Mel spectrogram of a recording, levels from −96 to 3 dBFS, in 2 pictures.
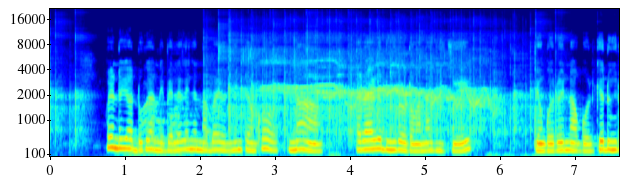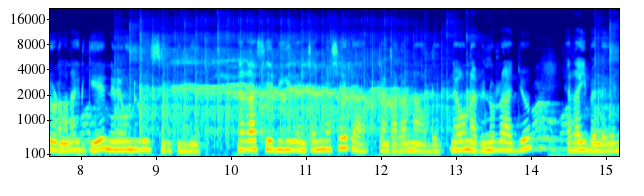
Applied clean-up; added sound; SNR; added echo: none; Applause; 12 dB; none.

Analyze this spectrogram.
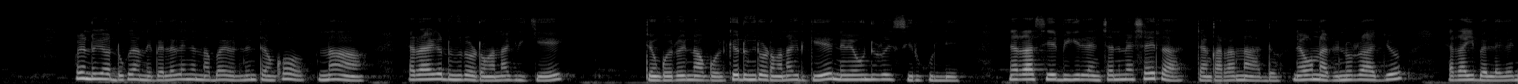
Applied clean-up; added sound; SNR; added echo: none; none; none; none.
